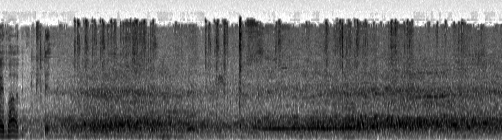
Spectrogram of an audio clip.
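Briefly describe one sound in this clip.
A crowd of men weeps and sobs.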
